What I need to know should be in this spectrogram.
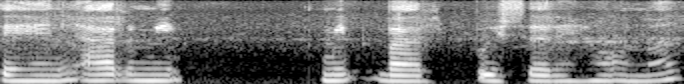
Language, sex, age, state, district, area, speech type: Santali, female, 45-60, Odisha, Mayurbhanj, rural, spontaneous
